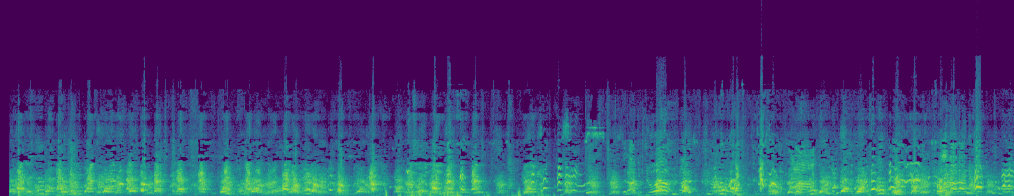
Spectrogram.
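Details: Belgian Shepherd puppies, seen while a puppy is being chosen, fill the air with dense, overlapping high yips and sharp barks that continue for about twenty seconds, with people's voices mixed in.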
